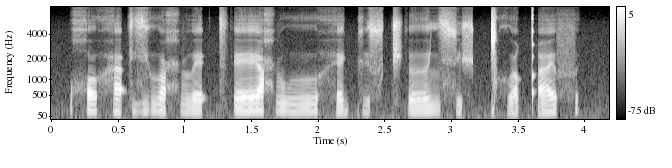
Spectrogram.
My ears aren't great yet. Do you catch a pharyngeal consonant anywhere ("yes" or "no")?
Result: yes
